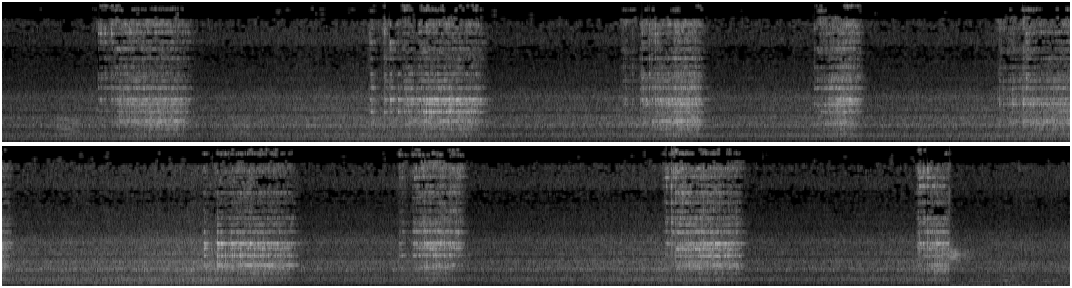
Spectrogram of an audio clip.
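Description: Motor-driven grinding wheel running with a steady hum while the steel blade of an old rusty knife is pressed against it in about nine passes, each a rasping grind of a second or so, every two to three seconds, taking rust and metal off the blade.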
